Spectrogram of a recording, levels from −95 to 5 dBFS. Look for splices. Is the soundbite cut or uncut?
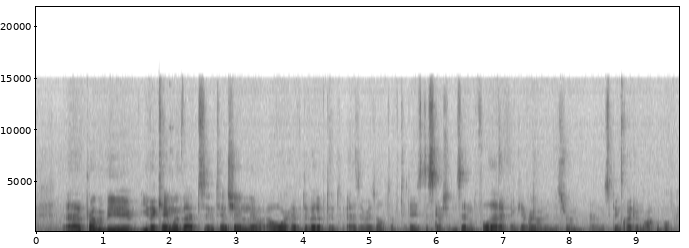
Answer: uncut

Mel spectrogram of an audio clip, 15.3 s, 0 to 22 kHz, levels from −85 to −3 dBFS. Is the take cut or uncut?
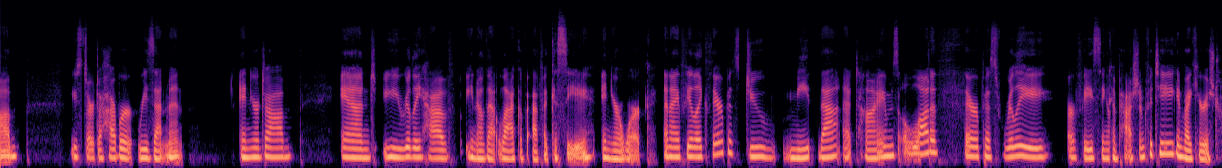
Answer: cut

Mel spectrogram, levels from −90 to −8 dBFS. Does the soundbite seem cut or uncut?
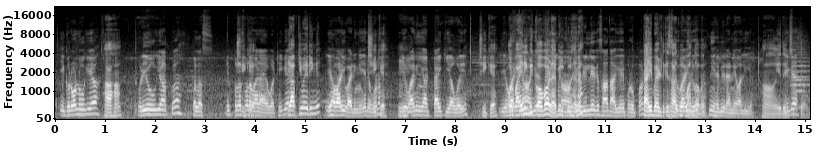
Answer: uncut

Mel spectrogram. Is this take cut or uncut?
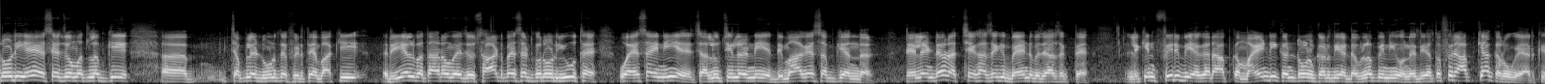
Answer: uncut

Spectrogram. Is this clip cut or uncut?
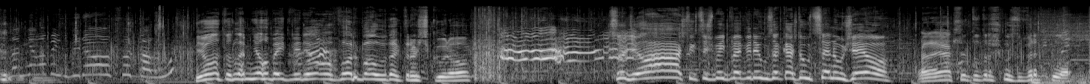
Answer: cut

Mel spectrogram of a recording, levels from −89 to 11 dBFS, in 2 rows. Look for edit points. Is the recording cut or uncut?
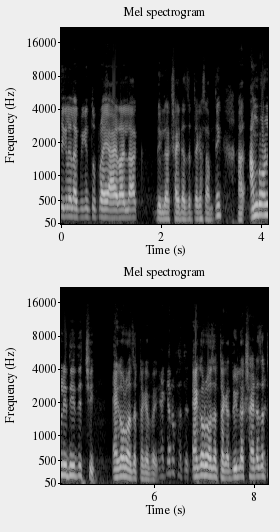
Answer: uncut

